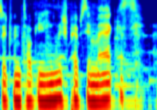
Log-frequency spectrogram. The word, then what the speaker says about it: Pepsi Max: it when talking English Pepsi Max Pepsi mugs like Pepsi Max would be the Norwegian pronunciation but I guess it's like as in maximum Pepsi maxes at Rickson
